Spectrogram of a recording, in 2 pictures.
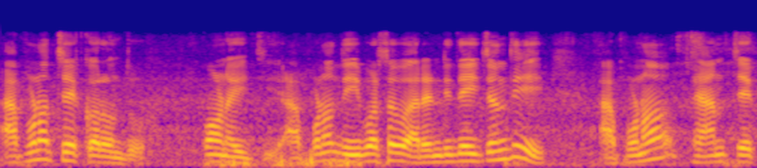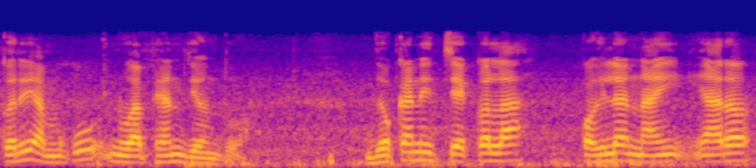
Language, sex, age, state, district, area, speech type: Odia, male, 30-45, Odisha, Kendrapara, urban, spontaneous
